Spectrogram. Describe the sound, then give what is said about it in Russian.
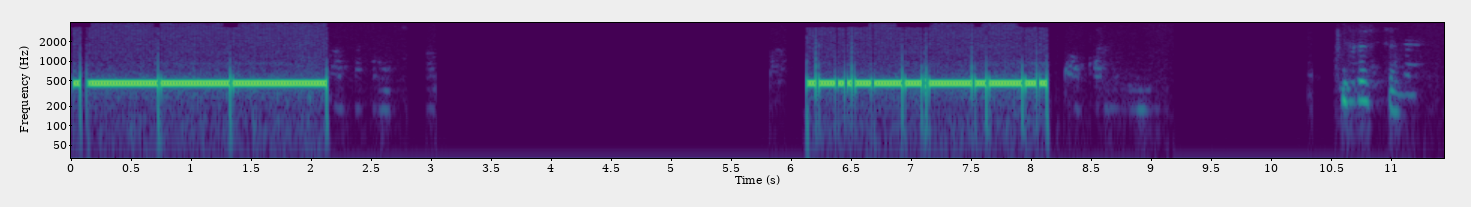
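A telephone ringback tone sounds twice while a call is being connected to an operator after a phone menu, each steady ring lasting about two seconds with a long silent gap between, fairly loud and clear, followed by faint brief fragments of a voice. “Соединяю с оператором.”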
